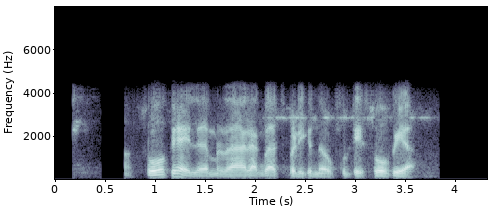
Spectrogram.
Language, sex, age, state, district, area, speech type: Malayalam, male, 60+, Kerala, Pathanamthitta, rural, conversation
